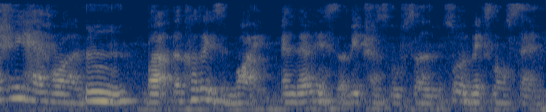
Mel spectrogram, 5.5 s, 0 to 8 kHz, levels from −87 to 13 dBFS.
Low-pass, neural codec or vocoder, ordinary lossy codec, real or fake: 7.2 kHz; codec, 24 kHz, 6 kbps, HILCodec; none; fake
